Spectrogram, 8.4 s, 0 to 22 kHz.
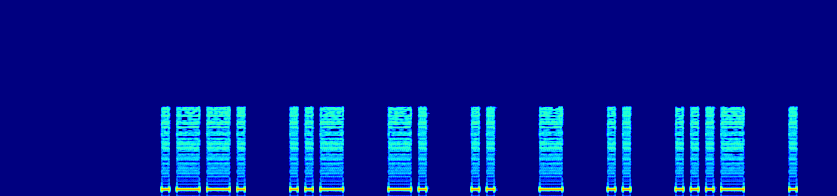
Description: Morse code, heard as a keyed tone, about 16 wpm, 800 Hz. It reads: P U N I T I V E
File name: Alphabetical / Alphabetical mp3s / Ps @10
